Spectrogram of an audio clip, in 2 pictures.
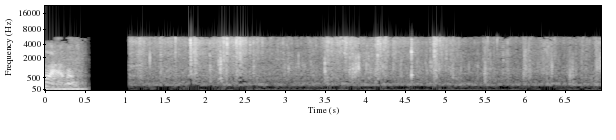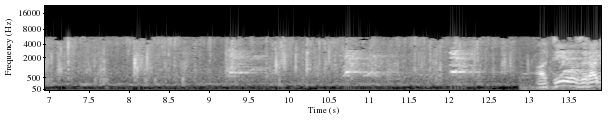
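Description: Branches and dry leaves crackle and snap as they are dragged.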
